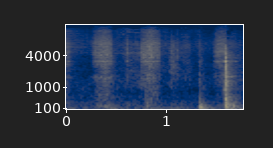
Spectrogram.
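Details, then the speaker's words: 2005 Kawasaki Brute Force 650 front differential teardown: right axle bearing turned by hand gives dry gritty rasps, rough and catching, not moving freely; worn axle bearing. "sounds a little gritty and it's not moving horribly freely but uh listen to that that is horrible and that's the one that I figured was going to give me issues well that sounds pretty bad"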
